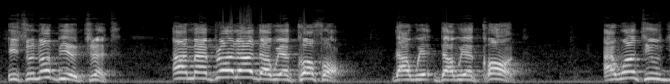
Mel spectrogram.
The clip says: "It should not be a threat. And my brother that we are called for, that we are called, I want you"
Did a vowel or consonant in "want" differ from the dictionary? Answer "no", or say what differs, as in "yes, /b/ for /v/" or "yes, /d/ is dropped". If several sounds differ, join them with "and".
no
